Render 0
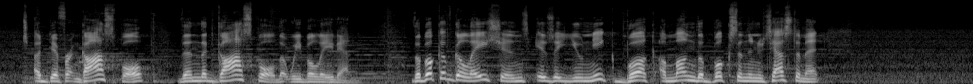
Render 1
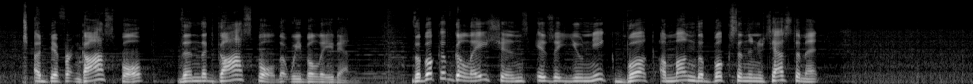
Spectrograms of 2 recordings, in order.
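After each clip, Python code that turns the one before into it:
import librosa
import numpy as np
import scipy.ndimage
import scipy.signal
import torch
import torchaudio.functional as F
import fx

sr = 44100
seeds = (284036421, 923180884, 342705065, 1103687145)

y = fx.transient(x, sr, attack_db=6, sustain_db=-8)
y = F.gain(torch.from_numpy(y), -2.0).numpy()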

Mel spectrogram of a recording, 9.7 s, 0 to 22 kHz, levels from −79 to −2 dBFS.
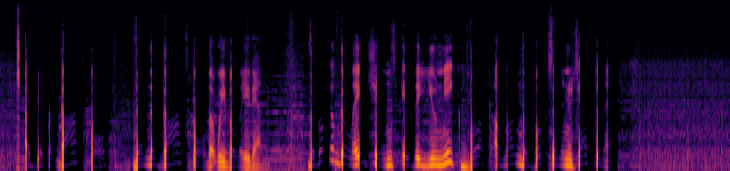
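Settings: y = fx.gate_flip(x, sr, shuts_db=-9.0, range_db=-42)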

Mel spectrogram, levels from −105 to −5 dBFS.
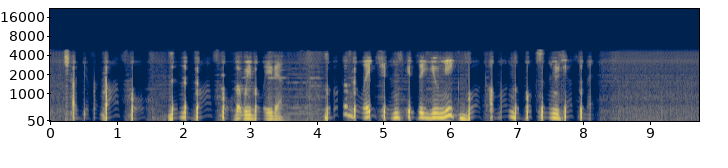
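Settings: y = fx.freq_compress(x, sr, knee_hz=3000.0, ratio=4.0)
y = fx.noise_reduce_blind(y, sr, reduce_db=14)
y = F.gain(torch.from_numpy(y), 4.5).numpy()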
